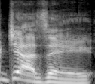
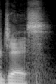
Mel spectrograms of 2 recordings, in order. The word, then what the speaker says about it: Jace: Super Jazzy, or wait, rhymes with space? Super Jace. Yeah. Super Jace writes in, I like, I just want to say Jazzy now because it's fun to say.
